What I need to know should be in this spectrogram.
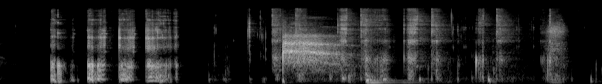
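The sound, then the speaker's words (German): Sipping a drink at the microphone: a few short wet mouth and lip noises, then a longer breathy slurp and a low throaty swallow, followed by more small mouth sounds. “Warte, ich nehme da einen Schluck von meinem köstlichen Shampoo”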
